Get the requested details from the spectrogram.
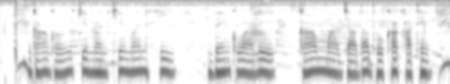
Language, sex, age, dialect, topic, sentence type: Chhattisgarhi, male, 18-24, Eastern, banking, statement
